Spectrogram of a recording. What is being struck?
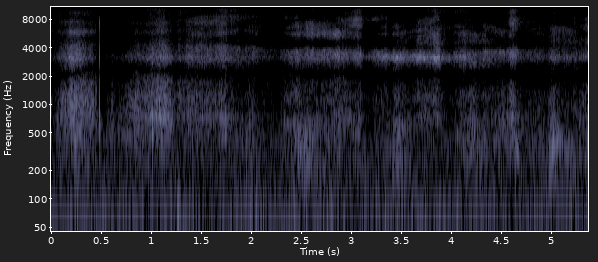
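Wooden paddle hair brush with wooden pins.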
